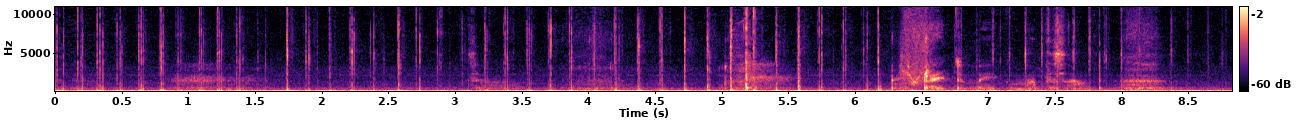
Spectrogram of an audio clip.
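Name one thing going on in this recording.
A man whispers softly right into a microphone.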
